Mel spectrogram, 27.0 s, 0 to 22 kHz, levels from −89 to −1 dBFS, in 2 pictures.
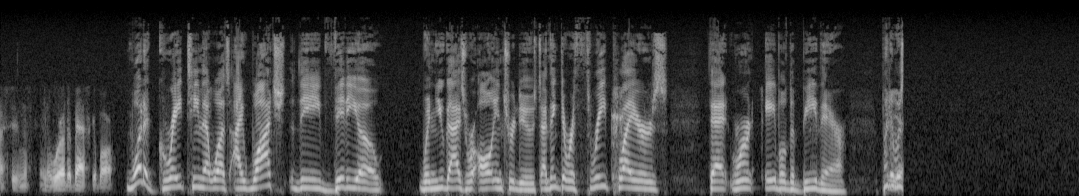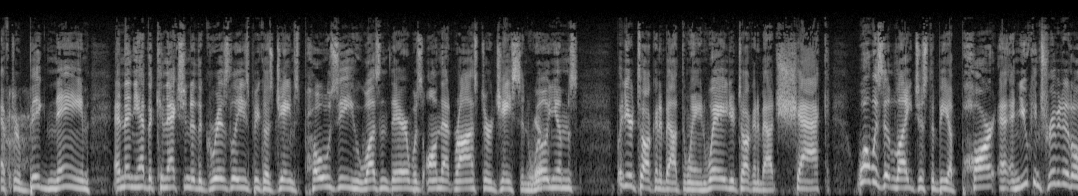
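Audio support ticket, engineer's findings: Audio dropout to a faint residue, 11.29 to 13.49 s. Signal feed likely lost upstream while downstream path stayed live. Sound cuts off abruptly for 2.2 s; gap holds only hiss, roughly 35 dB below signal level, then returns mid-flow.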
